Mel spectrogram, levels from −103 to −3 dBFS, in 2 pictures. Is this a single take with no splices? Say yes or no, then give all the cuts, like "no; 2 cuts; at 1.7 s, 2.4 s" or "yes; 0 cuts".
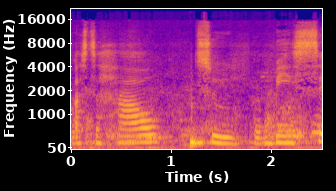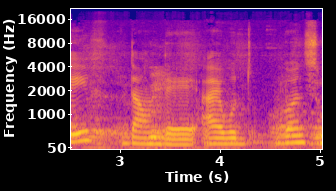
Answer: no; 2 cuts; at 1.0 s, 1.8 s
